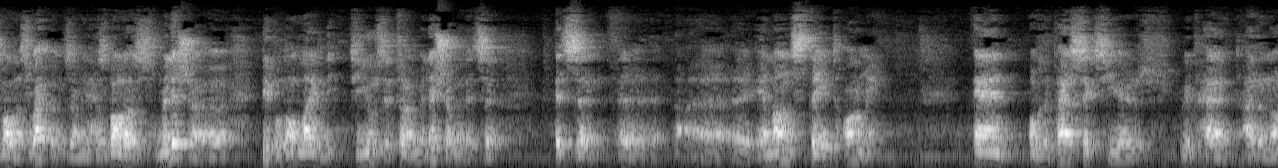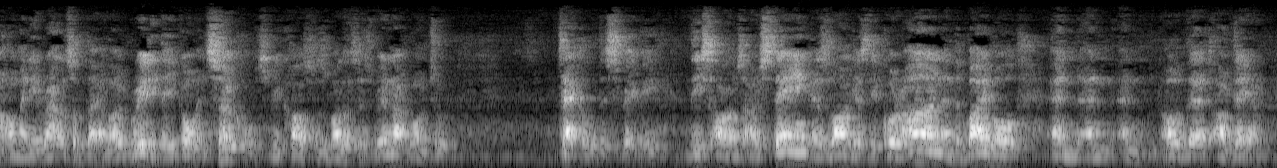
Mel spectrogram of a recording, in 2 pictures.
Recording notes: an audio clip by my father at a Brookings Doha Center event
